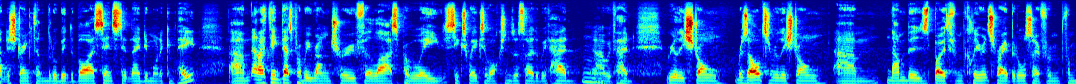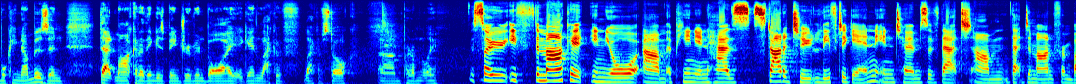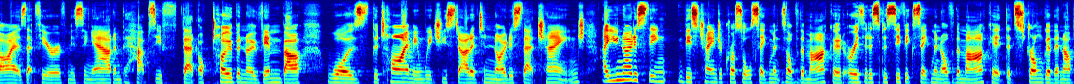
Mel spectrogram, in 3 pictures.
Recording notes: a special recording from the Brisbane Property Panel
